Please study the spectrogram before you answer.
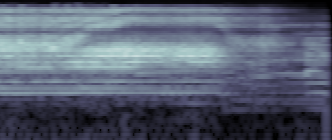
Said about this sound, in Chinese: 现在我们的火车要开始了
